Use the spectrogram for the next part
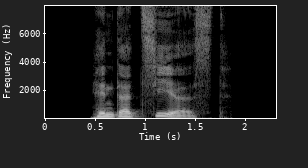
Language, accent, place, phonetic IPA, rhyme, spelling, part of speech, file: German, Germany, Berlin, [ˌhɪntɐˈt͡siːəst], -iːəst, hinterziehest, verb, De-hinterziehest.ogg
- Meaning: second-person singular subjunctive I of hinterziehen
